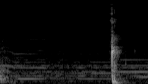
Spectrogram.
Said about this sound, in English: let's open it, and you can wait for the sound when the air comes out of it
